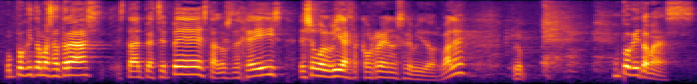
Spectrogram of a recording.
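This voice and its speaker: Very animated and fairly quick, a man with a high-pitched, warm voice delivers a chatty live tech conference talk. He's from La Mancha, speaks with a Castilian Spanish accent, and keeps throwing questions and tag questions at the audience.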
